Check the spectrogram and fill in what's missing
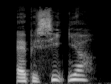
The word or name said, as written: abessinier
